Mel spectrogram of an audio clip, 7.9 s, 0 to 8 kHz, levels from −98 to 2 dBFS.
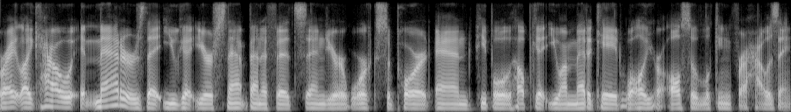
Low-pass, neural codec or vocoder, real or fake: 7.2 kHz; none; real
